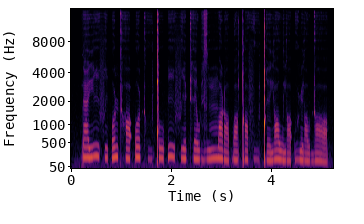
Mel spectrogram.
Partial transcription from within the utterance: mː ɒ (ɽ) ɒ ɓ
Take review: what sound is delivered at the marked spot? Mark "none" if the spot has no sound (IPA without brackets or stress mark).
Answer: ɽ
